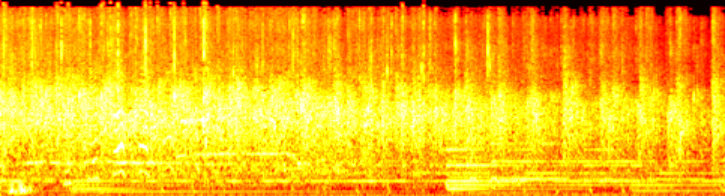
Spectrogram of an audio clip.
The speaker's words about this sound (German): Wir können einen herzlichen Applaus geben.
